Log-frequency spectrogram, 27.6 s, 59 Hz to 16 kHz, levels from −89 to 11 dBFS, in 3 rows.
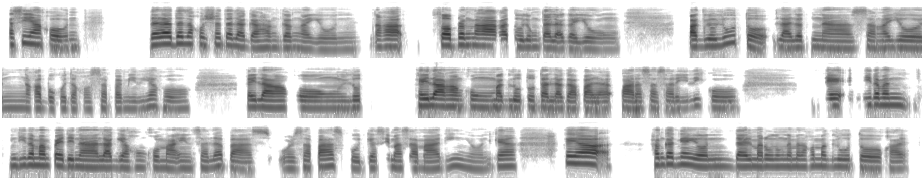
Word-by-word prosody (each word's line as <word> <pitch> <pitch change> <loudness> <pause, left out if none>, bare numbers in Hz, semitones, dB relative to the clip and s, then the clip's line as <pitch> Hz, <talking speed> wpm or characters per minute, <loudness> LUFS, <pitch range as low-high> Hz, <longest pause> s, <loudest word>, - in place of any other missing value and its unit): Kasi 255 +2 +2
ako, 190 -7 +1 0.8
dala-dala 250 +2 +6
ko 240 - -7
siya 230 +2 -3
talaga 190 -6 +1
hanggang 175 0 -5
ngayon 145 -1 -9 0.2
naka 195 0 +4 0.3
sobrang 225 +1 +5
nakakatulong 205 -4 +4
talaga 165 -3 0
yung 150 -1 -9 0.7
pagluluto 200 - +1 0.2
lalo't 175 0 +1
na 165 -3 -2
sa 170 +1 -6
ngayon 170 -1 -4
nakabukod 160 -1 -6
ako 155 0 -11
sa 165 +1 -10
pamilya 160 +5 -8
ko, 165 -2 -11 0.6
kailangan 180 -2 +5
kong 170 -1 -3 0.3
lut 180 - -2 0.6
kailangan 200 -2 +7
kong 180 -2 -6
magluto 180 0 -2
talaga 165 -2 +1
pala 160 0 -1
para 165 -1 +2
sa 165 +2 -7
sarili 165 +4 -8
ko. 165 -1 -8 0.9
Eh 210 0 +6 0.2
hindi 230 - -2
naman, 225 0 +4 0.4
hindi 210 +1 -6
naman 220 -1 +4
puwede 200 -2 +4
na 180 -1 +4
lagi 175 0 +3
akong 175 +1 -11
kumain 165 -2 -3
sa 170 - -8
labas 165 -6 -4
or 160 - -12
sa 175 +3 -7
past 195 +1 0
food 160 -2 -9
kasi 170 +3 -8
masama 165 -2 -2
din 195 +2 -12
yun 155 -1 -15
kaya, 200 0 0 0.5
kaya 255 -3 +8 0.5
hangga't 235 +1 +1
ngayon 200 -4 0
dahil 195 0 +3
marunong 195 0 -2
naman 195 0 -4
akong 205 +1 -9
magluto 190 -4 -4
ka, 160 0 -5
180 Hz, 140 wpm, -23 LUFS, 165-200 Hz, 0.9 s, kaya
